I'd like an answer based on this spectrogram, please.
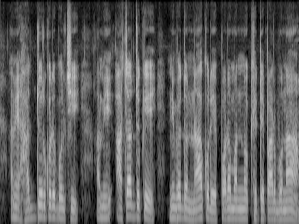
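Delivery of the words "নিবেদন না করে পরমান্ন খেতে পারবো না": ordinary delivery, nothing marked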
